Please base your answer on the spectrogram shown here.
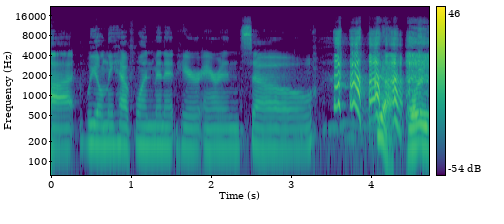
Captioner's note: laughing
